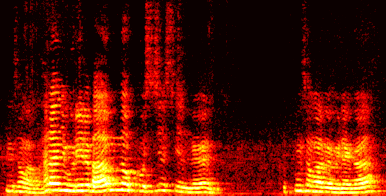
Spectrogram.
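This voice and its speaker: Preaching in a church sanctuary, this man has a high-sitting, brisk, darkish voice and talks to the congregation casually, with fillers and questions. The mic is far away and the room echoes.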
